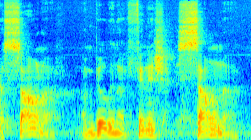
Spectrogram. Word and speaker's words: sauna: i'm building a finnish sauna you gotta pronounce it the right way sauna not sauna sauna so i'm building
